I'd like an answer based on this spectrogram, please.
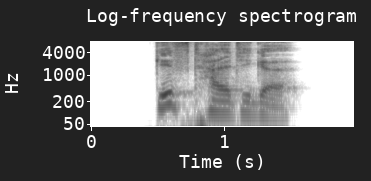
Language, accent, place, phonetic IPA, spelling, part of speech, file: German, Germany, Berlin, [ˈɡɪftˌhaltɪɡə], gifthaltige, adjective, De-gifthaltige.ogg
- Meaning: inflection of gifthaltig: 1. strong/mixed nominative/accusative feminine singular 2. strong nominative/accusative plural 3. weak nominative all-gender singular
